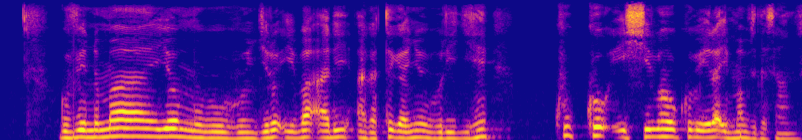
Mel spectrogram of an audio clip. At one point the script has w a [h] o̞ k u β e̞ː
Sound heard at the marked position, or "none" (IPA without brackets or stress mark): h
